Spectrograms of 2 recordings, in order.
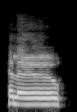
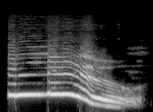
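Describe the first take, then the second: First: It is said in his normal voice. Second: It is said in a put-on voice.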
